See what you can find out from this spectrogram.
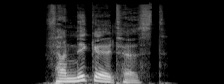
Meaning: inflection of vernickeln: 1. second-person singular preterite 2. second-person singular subjunctive II
- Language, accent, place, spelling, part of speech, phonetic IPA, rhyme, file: German, Germany, Berlin, vernickeltest, verb, [fɛɐ̯ˈnɪkl̩təst], -ɪkl̩təst, De-vernickeltest.ogg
